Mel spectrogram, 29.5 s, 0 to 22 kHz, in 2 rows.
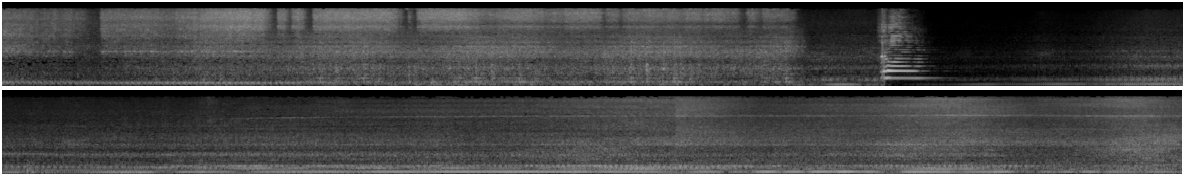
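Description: TransPennine Express trains passing close: first a locomotive-hauled coach set rumbling by with rail and wheel noise, then a short, sharp horn blast about eleven seconds in. After a brief lull, a Class 185 diesel multiple unit's engine drone builds as it runs through the platform and passes.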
